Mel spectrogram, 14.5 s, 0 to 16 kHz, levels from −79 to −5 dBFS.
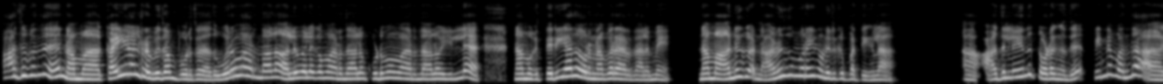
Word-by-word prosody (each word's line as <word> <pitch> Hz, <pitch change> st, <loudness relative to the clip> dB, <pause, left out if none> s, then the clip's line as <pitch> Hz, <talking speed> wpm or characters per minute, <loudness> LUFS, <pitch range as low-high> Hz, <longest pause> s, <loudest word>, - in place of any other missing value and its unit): அது 340 Hz, +3 st, +1 dB
வந்து, 390 Hz, 0 st, -1 dB, 0.3 s
நம்ம 225 Hz, -1 st, +3 dB, 0.3 s
கையாள்ற 385 Hz, +3 st, +5 dB
விதம் 255 Hz, 0 st, +3 dB
பொறுத்தது. 205 Hz, -2 st, -1 dB
அது 190 Hz, -, -4 dB
உறவா 360 Hz, +9 st, +1 dB
இருந்தாலும், 280 Hz, -1 st, 0 dB
அலுவலகமா 265 Hz, +1 st, +1 dB
இருந்தாலும், 230 Hz, +1 st, -1 dB
குடும்பமா 245 Hz, +1 st, -1 dB
இருந்தாலும், 220 Hz, +1 st, -1 dB
இல்ல 255 Hz, +6 st, -2 dB, 0.7 s
நமக்கு 230 Hz, -1 st, +1 dB
தெரியாத 330 Hz, +9 st, +4 dB
ஒரு 250 Hz, -, +1 dB
நபரா 230 Hz, +1 st, +1 dB
இருந்தாலுமே 190 Hz, 0 st, -4 dB, 0.5 s
நம்ம 235 Hz, +1 st, +3 dB
அணுக 315 Hz, +6 st, +1 dB, 0.3 s
அணுகுமுறைன்னு 360 Hz, +4 st, 0 dB
ஒன்னு 255 Hz, -3 st, 0 dB
இருக்கு 235 Hz, 0 st, -5 dB
பார்த்தீங்களா? 190 Hz, -1 st, -5 dB, 1.0 s
ஆ -, -, -3 dB, 0.3 s
அதிலேந்து 295 Hz, -, 0 dB
தொடங்குது. 220 Hz, -2 st, -1 dB, 0.2 s
பின்ன 345 Hz, +8 st, -5 dB
வந்து 300 Hz, +7 st, -2 dB, 0.2 s
அ -, -, -2 dB
250 Hz, 130 wpm, -23 LUFS, 225-310 Hz, 1.0 s, கையாள்ற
